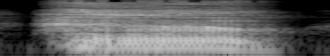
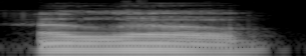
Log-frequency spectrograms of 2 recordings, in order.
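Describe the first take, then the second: First: It is said in a gravelly Batman impression. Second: It is said in his normal voice.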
